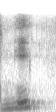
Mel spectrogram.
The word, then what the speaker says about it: Nu: Hoje de manhã o governo israelense anunciou que tem o primeiro israelense infectado pela variante Ni, se escreve NU, mas se diz Ni.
